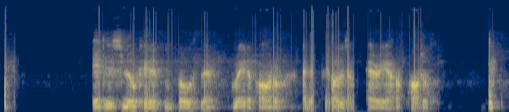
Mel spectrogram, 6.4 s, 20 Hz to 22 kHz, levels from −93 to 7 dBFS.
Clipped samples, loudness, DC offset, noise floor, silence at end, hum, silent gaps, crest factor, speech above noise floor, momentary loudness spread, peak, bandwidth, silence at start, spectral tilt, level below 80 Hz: under 0.1%; -18 LUFS; under 0.1%; -84 dBFS; 0.15 s; none; none; 18 dB; 66 dB; 8 LU; 0 dBFS; 16 kHz; 0.05 s; -6.5 dB/octave; -52 dBFS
